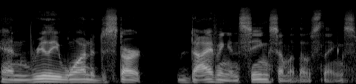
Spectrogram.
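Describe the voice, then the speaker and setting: Talking at a moderate pace with an American accent, a man uses a normal speaking voice with ordinary pitch variation and a fairly low pitch. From US Pacific Northwest, Oregon coast. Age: 40s. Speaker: firearms parts business owner. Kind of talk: casual interview. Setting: his garage workshop.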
